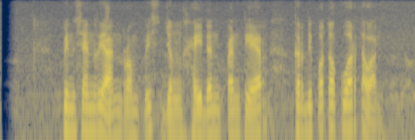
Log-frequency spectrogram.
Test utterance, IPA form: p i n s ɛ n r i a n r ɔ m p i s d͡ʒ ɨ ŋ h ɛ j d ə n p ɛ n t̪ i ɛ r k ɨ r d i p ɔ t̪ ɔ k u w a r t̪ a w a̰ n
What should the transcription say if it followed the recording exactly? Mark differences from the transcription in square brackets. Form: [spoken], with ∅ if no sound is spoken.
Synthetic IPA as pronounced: p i n s ɛ n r i a n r ɔ m p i s d͡ʒ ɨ ŋ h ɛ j d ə n p ɛ n t̪ i ɛ r k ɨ r d i p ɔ t̪ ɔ k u w a r t̪ a w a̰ n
